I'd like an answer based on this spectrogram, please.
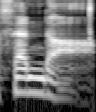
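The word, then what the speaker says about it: Fendahl: So firing up the random thing and the story shall be image of the Fendal.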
